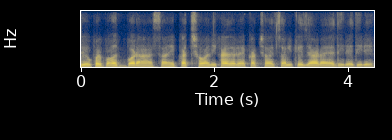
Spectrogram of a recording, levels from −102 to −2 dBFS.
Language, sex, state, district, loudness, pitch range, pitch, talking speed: Hindi, male, Himachal Pradesh, Shimla, -19 LUFS, 105-120 Hz, 110 Hz, 245 wpm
